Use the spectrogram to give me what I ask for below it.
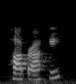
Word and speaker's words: Poprocky: want to make sure we're saying it right pop Rocky so we then had a discussion I think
